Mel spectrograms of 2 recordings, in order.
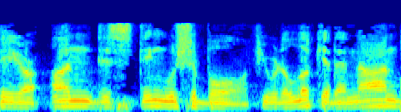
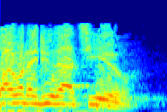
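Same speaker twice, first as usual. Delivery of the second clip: gruff, indignant, loud, pitched-up angry tone; 8 semitones higher, 7 dB louder than usual. Retelling a brother's reply when suspected of a prank: imitating someone getting mad. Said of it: "got mad".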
